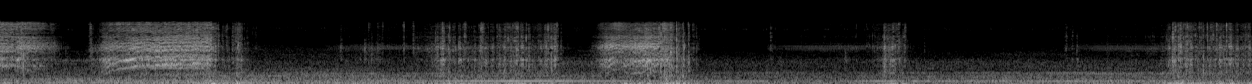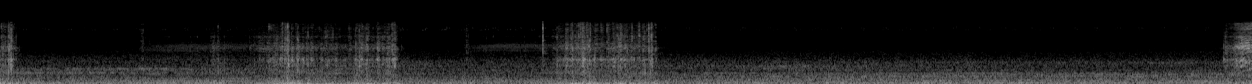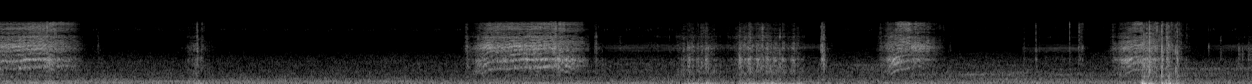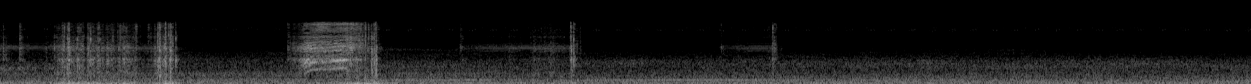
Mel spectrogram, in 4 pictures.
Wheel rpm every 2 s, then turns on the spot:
60, 10, 20, 20, 0, 0, 0, 10, 10, 10, 0, 0, 30, 0, 20, 30, 20, 10, 20, 20, 20, 10, 0, 0, 0.
14-20 30-32 36-40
